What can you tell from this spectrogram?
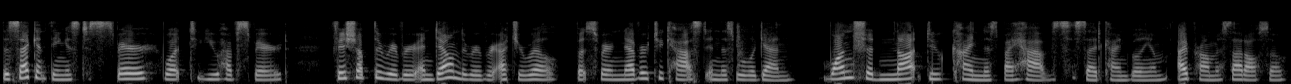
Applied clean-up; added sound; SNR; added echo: none; none; none; none.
